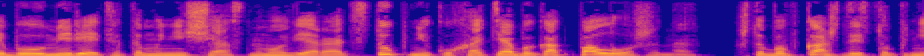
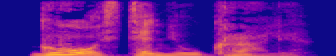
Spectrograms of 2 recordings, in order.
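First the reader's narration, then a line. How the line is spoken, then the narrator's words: Snorting. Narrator (Russian): хмыкнула она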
